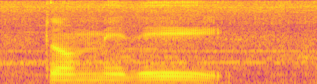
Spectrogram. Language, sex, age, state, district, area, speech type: Telugu, male, 30-45, Telangana, Siddipet, rural, read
